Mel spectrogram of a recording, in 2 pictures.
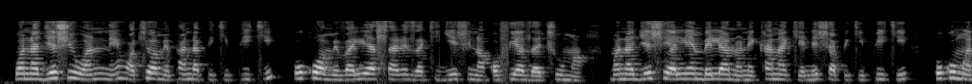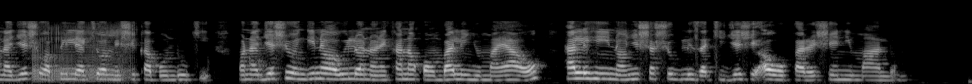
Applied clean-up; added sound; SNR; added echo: none; Fart; 12 dB; none.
